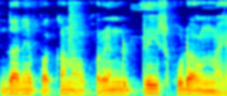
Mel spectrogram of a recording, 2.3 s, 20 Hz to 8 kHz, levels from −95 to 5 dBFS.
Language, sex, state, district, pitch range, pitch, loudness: Telugu, female, Andhra Pradesh, Sri Satya Sai, 105-120 Hz, 115 Hz, -17 LUFS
